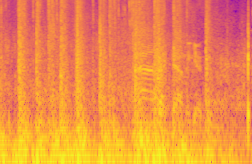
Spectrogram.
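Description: Gunfire from an infantry musket volley in the war game Holdfast: Nations At War, heard as a ragged run of repeated sharp cracks and booms at steady loudness throughout, with a final sharp report at the end.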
